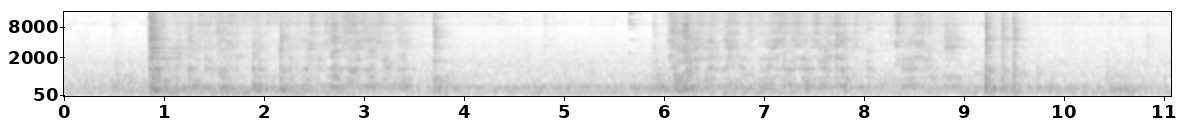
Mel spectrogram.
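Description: Butter and ground spice paste sizzle in a kadai while being made into butter chicken, with a soft frying hiss under repeated scraping and clinks of a metal spoon against the pan.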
